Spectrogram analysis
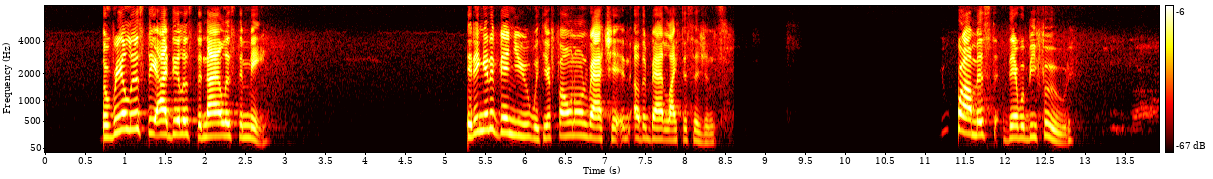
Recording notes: Our September 7th 2019 live show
